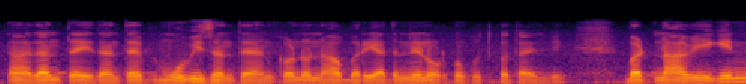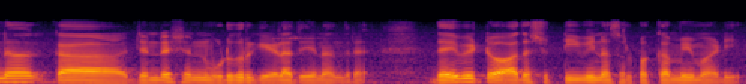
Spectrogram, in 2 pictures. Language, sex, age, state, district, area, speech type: Kannada, male, 60+, Karnataka, Chitradurga, rural, spontaneous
